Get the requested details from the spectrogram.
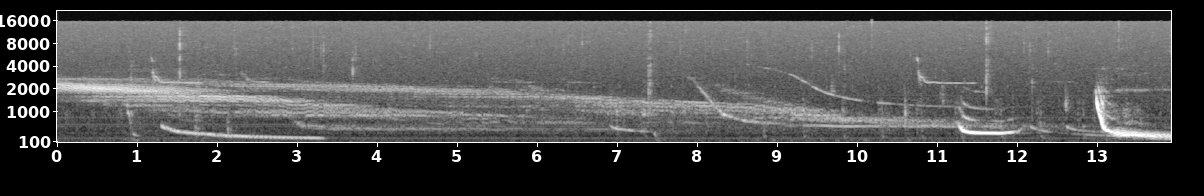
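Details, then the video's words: Underwater Weddell seal vocalizations from below sea ice in McMurdo Sound, Antarctica, November 2017, observatory 21 m beneath the ice: long overlapping gliding tones slowly falling in pitch, scattered short downsweeps, and two sudden loud chirps near the end. "Song of the Antarctic Weddell Seal"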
